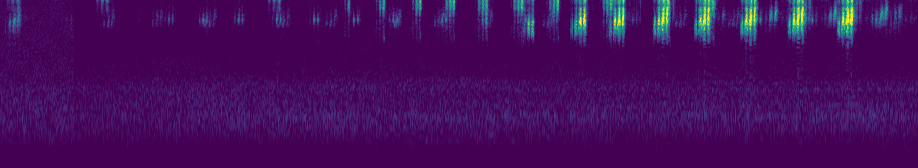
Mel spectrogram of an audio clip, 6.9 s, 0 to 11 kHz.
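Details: Song of an alpine dark bush-cricket in Berchtesgaden, Germany, 6 September 2018, taken through an ultrasound detector; sparse, faint high chirps at first, then a steady run of rapid, sharp chirps that swells in loudness.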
